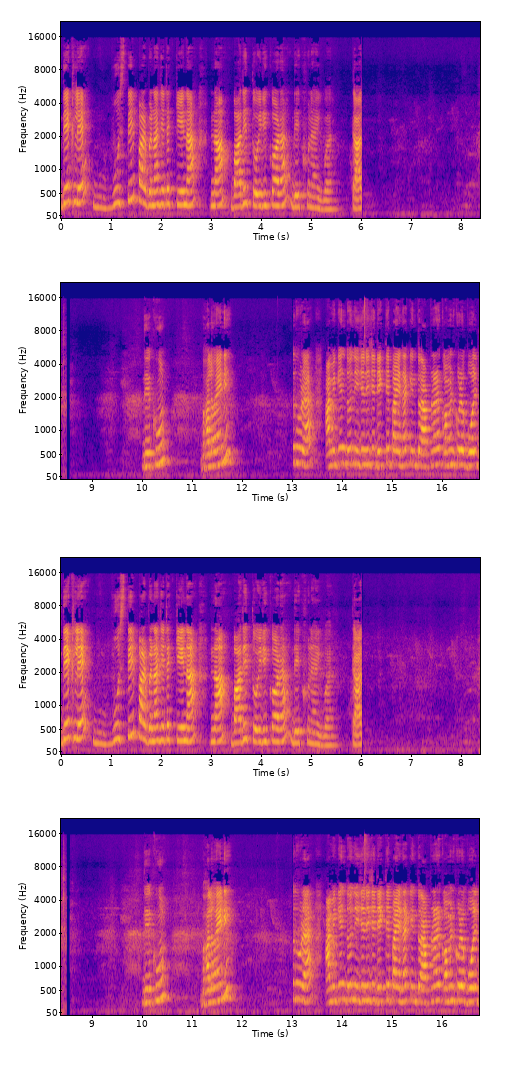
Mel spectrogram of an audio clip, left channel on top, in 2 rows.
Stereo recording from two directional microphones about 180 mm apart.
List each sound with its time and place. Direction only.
0.0 s a woman's voice: centre (ahead or behind)
5.8 s a sound: 5° left (ahead or behind)
10.0 s a woman's voice: 10° left (ahead or behind)
13.1 s a woman's voice: 25° left (ahead or behind)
